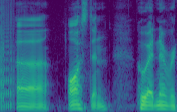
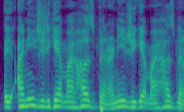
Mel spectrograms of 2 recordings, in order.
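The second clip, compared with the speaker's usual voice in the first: higher-pitched urgent imitation; pleading old woman; 6 semitones higher, 3 dB louder, faster than usual. Injured woman begging a stranger to get her husband, urgent. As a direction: imitate her insistent plea, pitch raised.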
